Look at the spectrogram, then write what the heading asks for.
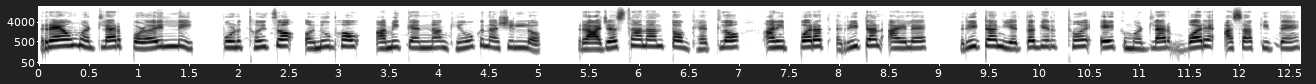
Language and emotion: Goan Konkani, neutral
